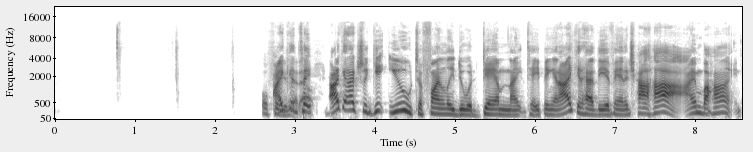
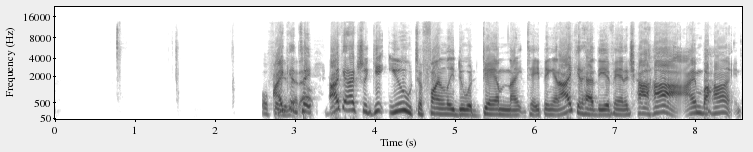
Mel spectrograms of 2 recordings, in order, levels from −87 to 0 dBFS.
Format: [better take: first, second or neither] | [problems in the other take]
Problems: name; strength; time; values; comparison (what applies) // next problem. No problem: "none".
first | distortion; slight; 4% of the sound clipped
